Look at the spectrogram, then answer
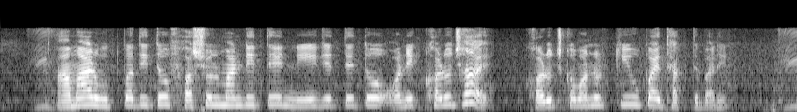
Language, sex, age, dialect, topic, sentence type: Bengali, female, 51-55, Standard Colloquial, agriculture, question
